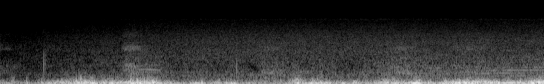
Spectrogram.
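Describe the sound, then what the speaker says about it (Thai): Strong storm wind roars steadily around a Thai chula kite flying high, with gusty buffeting and rumbling microphone wind noise throughout, swelling louder toward the end. "ลมพายุนางก็ยังเอาอยู่ แต่ลมมันมั่วหน่อย ๆ"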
